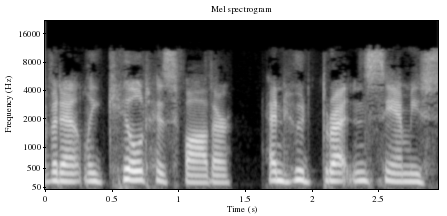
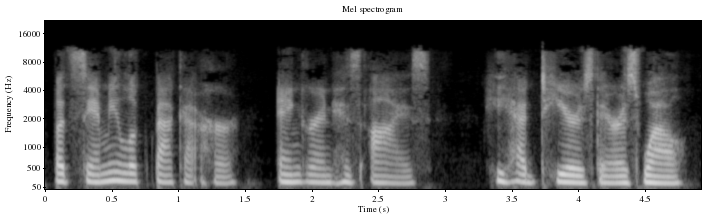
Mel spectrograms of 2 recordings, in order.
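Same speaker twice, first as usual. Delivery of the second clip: ordinary delivery, nothing marked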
